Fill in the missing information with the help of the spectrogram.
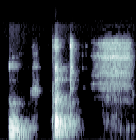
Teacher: You know, when we say it in English, we say it with a Y almost, Y-O-O or Y-U. It's not you, it's u, without the Y in the front of it, u, put. When it's got a macron, the little stroke above it, it's elongated.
